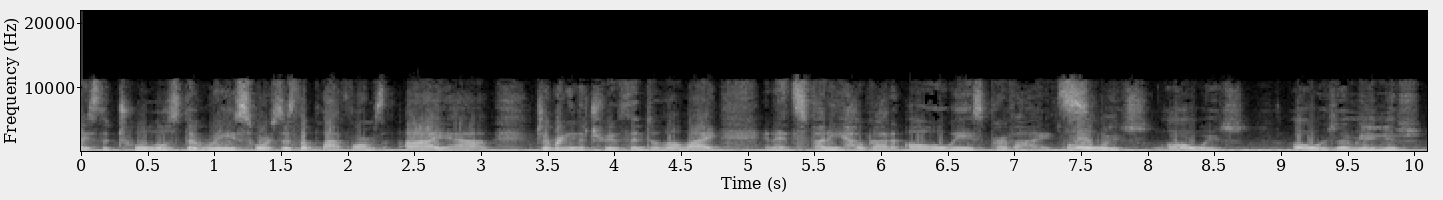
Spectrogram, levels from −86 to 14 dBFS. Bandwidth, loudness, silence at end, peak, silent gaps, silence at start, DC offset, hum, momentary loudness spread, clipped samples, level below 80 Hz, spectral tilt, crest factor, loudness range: 11.5 kHz; -16 LUFS; 0 s; -2 dBFS; none; 0 s; under 0.1%; none; 6 LU; under 0.1%; -42 dBFS; -6 dB/octave; 14 dB; 2 LU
